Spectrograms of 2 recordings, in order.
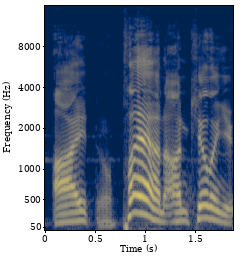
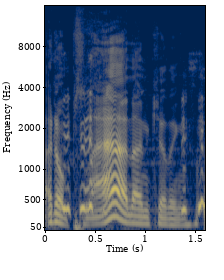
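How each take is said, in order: First: Don't is swallowed so it is barely heard. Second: Plan is stressed and don't is clearly said.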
